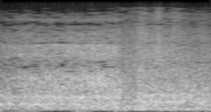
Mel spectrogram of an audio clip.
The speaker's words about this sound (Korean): 태국 북부의 전통 도시 치앙마이를 향해 기찻길을 달린다.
